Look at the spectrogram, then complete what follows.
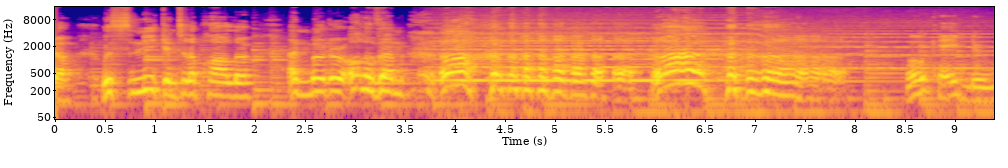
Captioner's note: evil laughter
